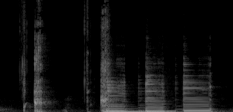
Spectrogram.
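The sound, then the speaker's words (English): A person imitates a little baby's burps: a few quick wet pops and hiccup-like gulps, then three drawn-out, croaky voiced belches, fairly loud, with no other talking. “I had the little baby up here on my shoulder and I was burping her.”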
